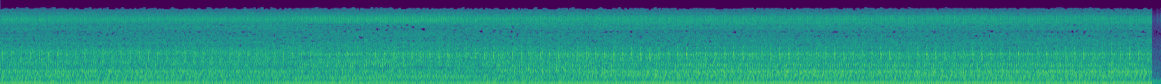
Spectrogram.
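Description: Car petrol engine idling steadily, run by a Speeduino aftermarket ECU, while its ignition timing is checked with a timing light.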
